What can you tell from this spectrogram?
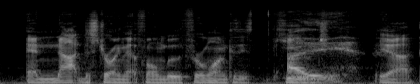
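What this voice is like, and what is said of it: Usual voice. Nothing is said of it.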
